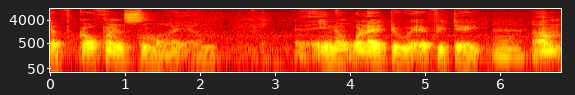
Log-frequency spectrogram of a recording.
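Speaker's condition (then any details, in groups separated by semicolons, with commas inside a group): Spinocerebellar ataxia (sca7)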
